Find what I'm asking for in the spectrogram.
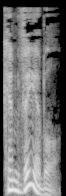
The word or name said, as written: conveyable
